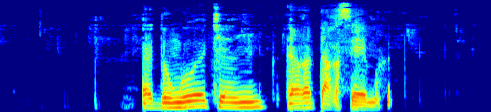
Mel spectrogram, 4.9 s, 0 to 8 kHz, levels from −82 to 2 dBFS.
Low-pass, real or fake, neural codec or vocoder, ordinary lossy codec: 7.2 kHz; real; none; MP3, 48 kbps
